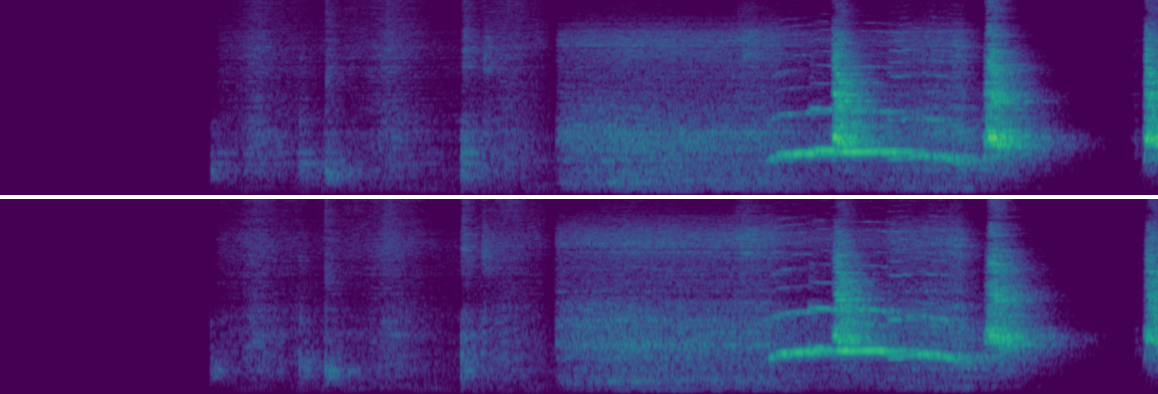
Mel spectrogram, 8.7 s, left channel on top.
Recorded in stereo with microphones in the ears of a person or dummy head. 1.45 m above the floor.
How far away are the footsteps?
About 2.5 m.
